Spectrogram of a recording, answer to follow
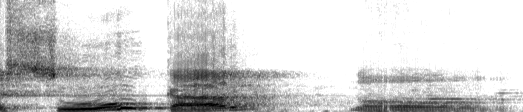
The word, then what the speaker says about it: Soekarno: Karena itu Presiden Soekarno ditulisnya Soekarno, dibacanya Soekarno.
